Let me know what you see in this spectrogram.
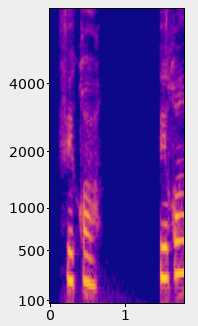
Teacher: عربی کا حرف فا بھی ایک اہم حرف ہے جس کی صحیح ادائیگی میں ہونٹوں کا استعمال ضروری ہوتا ہے۔ یہ حرف فا کی آواز نکالنے کے دوران ہونٹوں کو آدھے فاصلے پر کھولا جاتا ہے اور ہوا کو ہلکے سے نکالنے دیا جاتا ہے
